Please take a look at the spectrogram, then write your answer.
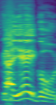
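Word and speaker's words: Gallego: win that seat and it's GGO not Gallo what's wrong with you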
